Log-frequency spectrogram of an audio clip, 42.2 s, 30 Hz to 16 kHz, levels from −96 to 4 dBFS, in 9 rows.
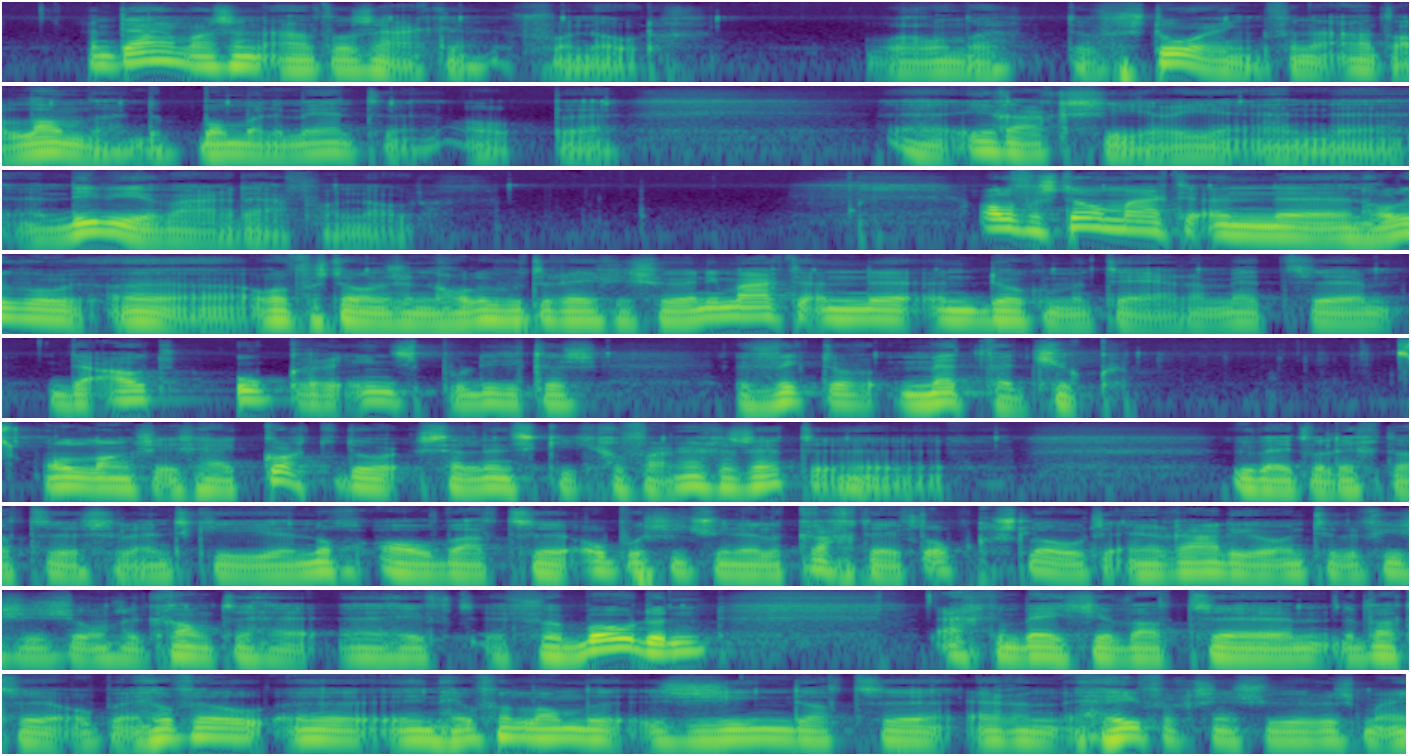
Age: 50-69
